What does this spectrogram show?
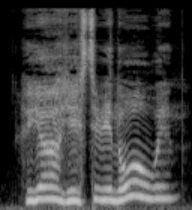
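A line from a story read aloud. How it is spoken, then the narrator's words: Moaning. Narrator (Russian): простонал муравьед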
